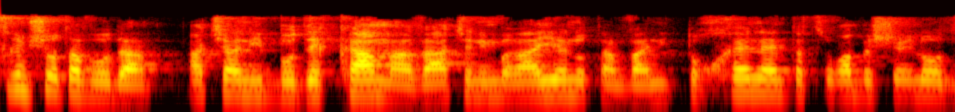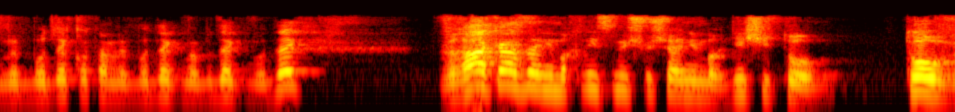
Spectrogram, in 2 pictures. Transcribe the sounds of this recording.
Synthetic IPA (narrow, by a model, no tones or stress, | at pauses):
esʁimʃotavo̞daʔad̥ʃeanibo̞de̞kʰːamavead̪ʃeanime̞ʁaje̞no̞t̪amveanit̪o̞χe̞nlae̞mt̪at͡suʁabeʃe̞ːlo̞t̪ve̞bo̞de̞ko̞t̪amvebo̞d̪e̞kvebo̞d̪ekvbode̞k | ve̞ʁakazanimaχnismiʃuʃeanimaʁɡiʃit̪o̞ | t̪o̞v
